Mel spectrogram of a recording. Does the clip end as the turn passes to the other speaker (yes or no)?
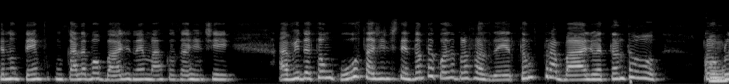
no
